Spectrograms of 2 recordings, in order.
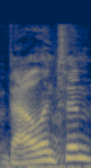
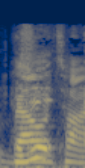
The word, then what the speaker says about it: Valentine: he is, the inventor of the rap, Bobby Valentine. Okay. We now welcome on a very special guest. It is Bobby Valentine. Valentine. Why did I just screw that up? Valentin. Valentin. Valentine.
